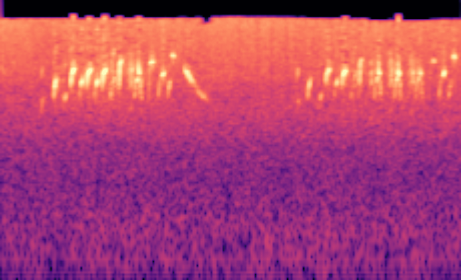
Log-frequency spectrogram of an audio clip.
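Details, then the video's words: European goldfinch song, Chaayba type, from Souk Ahras, Algeria: two phrases of rapid, high-pitched twittering and tinkling notes separated by a short gap, over a faint background hiss. "chant chardonneret souk ahras chaayba"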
